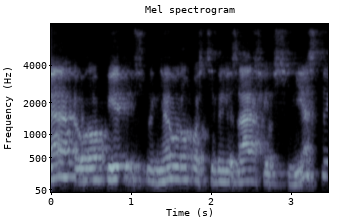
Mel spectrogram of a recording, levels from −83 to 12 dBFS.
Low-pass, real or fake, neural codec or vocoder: 7.2 kHz; fake; codec, 16 kHz, 16 kbps, FunCodec, trained on Chinese and English, 50 frames a second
